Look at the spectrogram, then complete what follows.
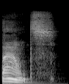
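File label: "bounce", British English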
